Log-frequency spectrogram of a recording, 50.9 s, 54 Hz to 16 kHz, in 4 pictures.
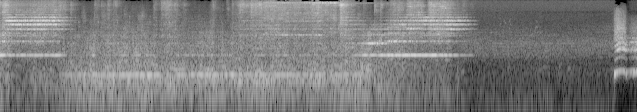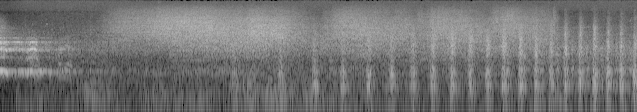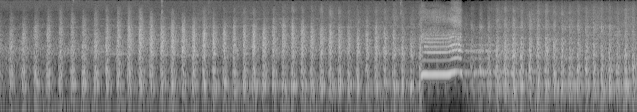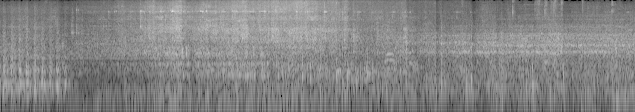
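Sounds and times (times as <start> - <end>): steam whistle blast: 0.0 - 1.4, 2.4 - 9.6, 12.2 - 14.5, 33.9 - 35.7
steam locomotive chuffing: 0.0 - 9.5, 12.3 - 50.9
train coaches rolling and clattering: 0.0 - 11.7, 14.1 - 50.9
steam drain cocks hissing: 14.7 - 39.9.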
